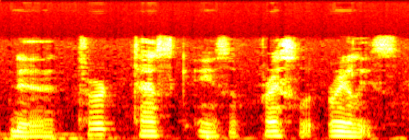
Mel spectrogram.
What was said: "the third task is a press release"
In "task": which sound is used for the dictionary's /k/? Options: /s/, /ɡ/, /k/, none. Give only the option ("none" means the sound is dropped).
/k/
